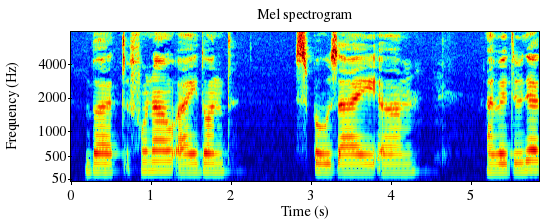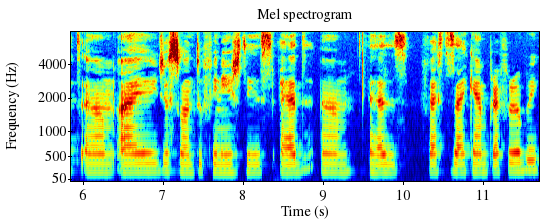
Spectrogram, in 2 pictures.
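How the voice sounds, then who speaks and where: A woman's very slow, monotone speech with flat intonation. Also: medium pitch for a woman. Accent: non-native. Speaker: animator. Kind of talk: casual chat. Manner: halting, many fillers.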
